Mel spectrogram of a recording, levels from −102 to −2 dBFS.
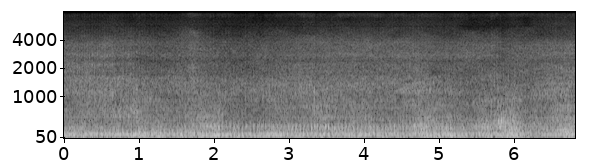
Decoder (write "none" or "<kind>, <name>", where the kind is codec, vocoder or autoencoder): codec, DAC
